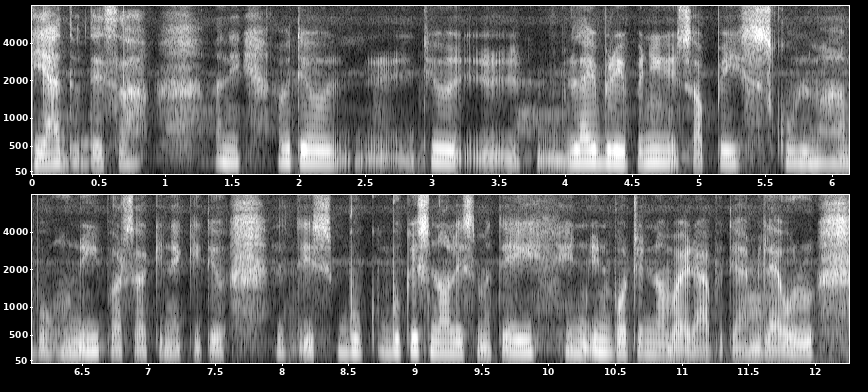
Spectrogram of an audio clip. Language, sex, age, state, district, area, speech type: Nepali, female, 30-45, West Bengal, Jalpaiguri, urban, spontaneous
